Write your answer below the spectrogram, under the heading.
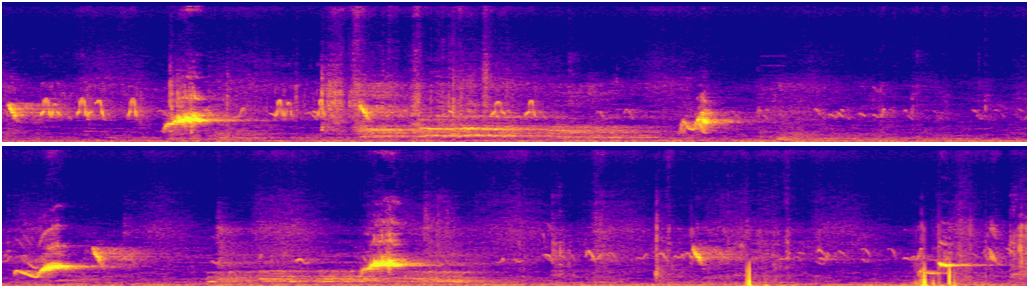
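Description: An Asian pied starling gives loud, harsh chattering calls mixed with sharp rising whistles, in bursts every couple of seconds, with a few clicks between.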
